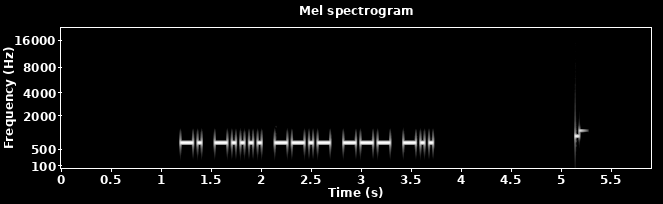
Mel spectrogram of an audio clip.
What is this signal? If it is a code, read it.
Morse code, heard as a keyed tone, about 28 wpm, 700 Hz. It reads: N6QOD
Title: USA Call Signs - 2x Character Spacing - 28wpm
